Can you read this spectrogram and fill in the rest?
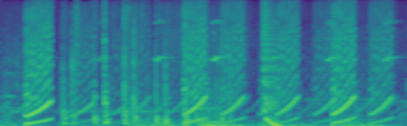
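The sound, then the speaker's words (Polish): A video game cue for an item lying on the ground: a loud, busy string of bright electronic chirps and quick rising sweeps, repeating rapidly for a few seconds with no voices. “To jest dźwięk przedmiotu, to znaczy coś, co leży na ziemi.”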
